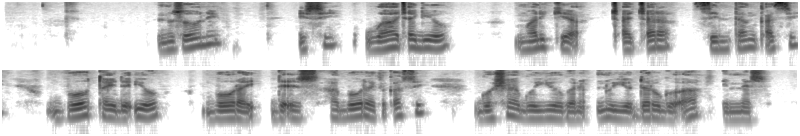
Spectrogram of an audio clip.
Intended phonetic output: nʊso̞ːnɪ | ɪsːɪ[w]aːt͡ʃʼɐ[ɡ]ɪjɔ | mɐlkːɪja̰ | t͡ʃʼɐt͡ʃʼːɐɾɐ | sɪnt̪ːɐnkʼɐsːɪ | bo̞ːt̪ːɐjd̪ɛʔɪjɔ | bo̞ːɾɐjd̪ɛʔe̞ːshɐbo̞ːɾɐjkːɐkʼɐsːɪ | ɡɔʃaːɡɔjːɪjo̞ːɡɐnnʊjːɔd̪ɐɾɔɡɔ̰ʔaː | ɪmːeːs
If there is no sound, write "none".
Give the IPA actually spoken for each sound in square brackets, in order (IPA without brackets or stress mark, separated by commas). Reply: w, ɡ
